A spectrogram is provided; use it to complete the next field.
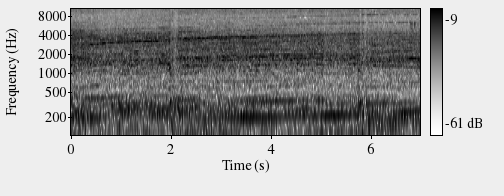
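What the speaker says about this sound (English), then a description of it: "You can hear the BMW notching down a gear" A BMW GT3 race car in the Assetto Corsa Competizione racing game drones loudly and steadily, its engine note dropping sharply twice as it shifts down through the gears.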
